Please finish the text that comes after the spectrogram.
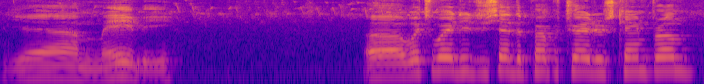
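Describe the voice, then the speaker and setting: An actor voicing a skeptical, hard-boiled private eye with dry, deadpan delivery in a noir detective radio play. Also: male voice, high voice, slow. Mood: dry, probing. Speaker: detective and narrator.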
